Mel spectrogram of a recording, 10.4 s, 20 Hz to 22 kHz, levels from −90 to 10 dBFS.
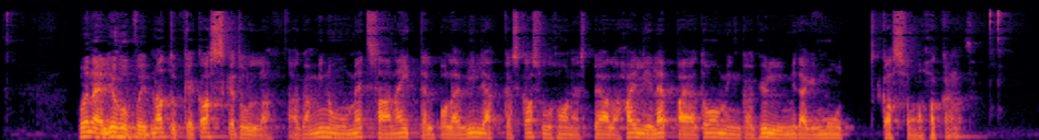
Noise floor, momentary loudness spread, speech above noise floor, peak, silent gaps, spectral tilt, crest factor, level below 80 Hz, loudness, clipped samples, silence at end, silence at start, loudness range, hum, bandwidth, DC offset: -62 dBFS; 10 LU; 43 dB; -2 dBFS; none; -6.5 dB/octave; 18 dB; -54 dBFS; -20 LUFS; under 0.1%; 0.4 s; 0.8 s; 3 LU; none; 16.5 kHz; under 0.1%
